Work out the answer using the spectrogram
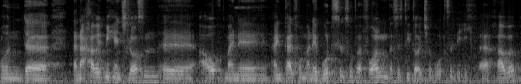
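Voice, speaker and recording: Over noticeable background noise, a man speaks at medium pitch with a Peruvian accent. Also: ordinary pitch variation, moderate pace. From Peru, Lima. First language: Spanish (speaking German). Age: 30s. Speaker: chef. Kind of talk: casual interview. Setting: food festival, café.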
